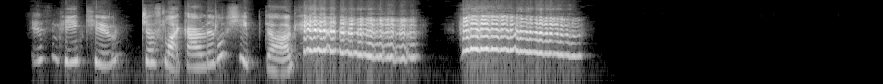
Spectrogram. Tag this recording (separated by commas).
Speech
